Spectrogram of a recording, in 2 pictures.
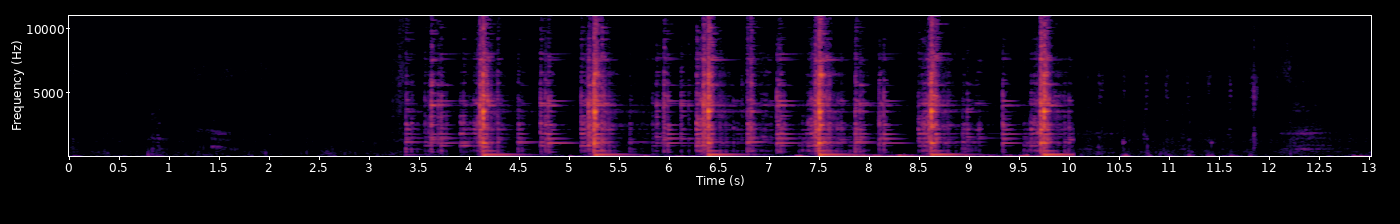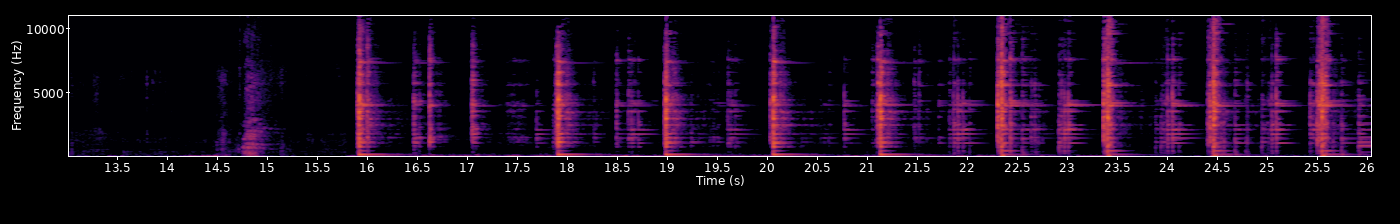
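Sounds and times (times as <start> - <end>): post driver clanging on metal: 3.4 - 10.1, 15.9 - 26.0.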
